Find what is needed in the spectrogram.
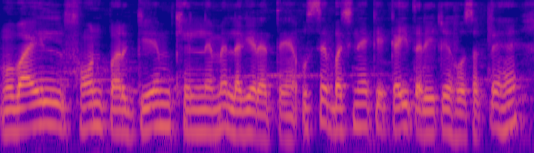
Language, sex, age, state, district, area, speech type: Urdu, male, 30-45, Bihar, Khagaria, rural, spontaneous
